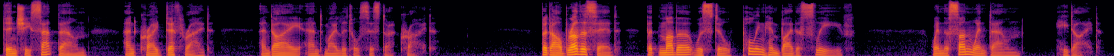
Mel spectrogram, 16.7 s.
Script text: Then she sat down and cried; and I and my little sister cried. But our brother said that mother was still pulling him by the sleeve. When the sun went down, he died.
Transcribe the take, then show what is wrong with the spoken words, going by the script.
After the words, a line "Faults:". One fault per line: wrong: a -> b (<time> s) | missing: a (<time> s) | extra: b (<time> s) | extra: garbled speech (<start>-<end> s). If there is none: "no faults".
Then she sat down and cried; death ride and I and my little sister cried. But our brother said that mother was still pulling him by the sleeve. When the sun went down, he died.
Faults:
extra: death ride (2.5 s)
